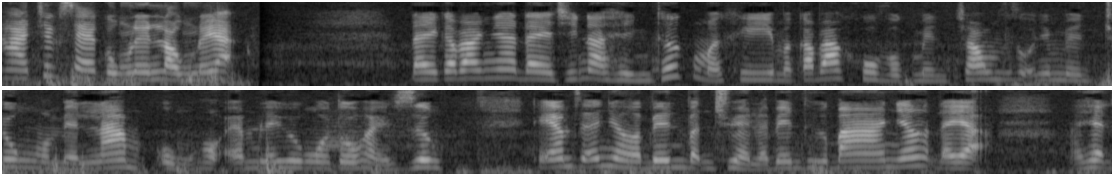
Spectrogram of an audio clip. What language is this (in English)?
Vietnamese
